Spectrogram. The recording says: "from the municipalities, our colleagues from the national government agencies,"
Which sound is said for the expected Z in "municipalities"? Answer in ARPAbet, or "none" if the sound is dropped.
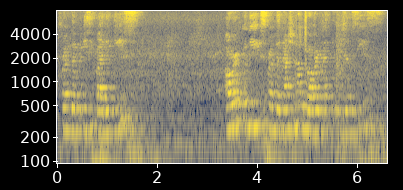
S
